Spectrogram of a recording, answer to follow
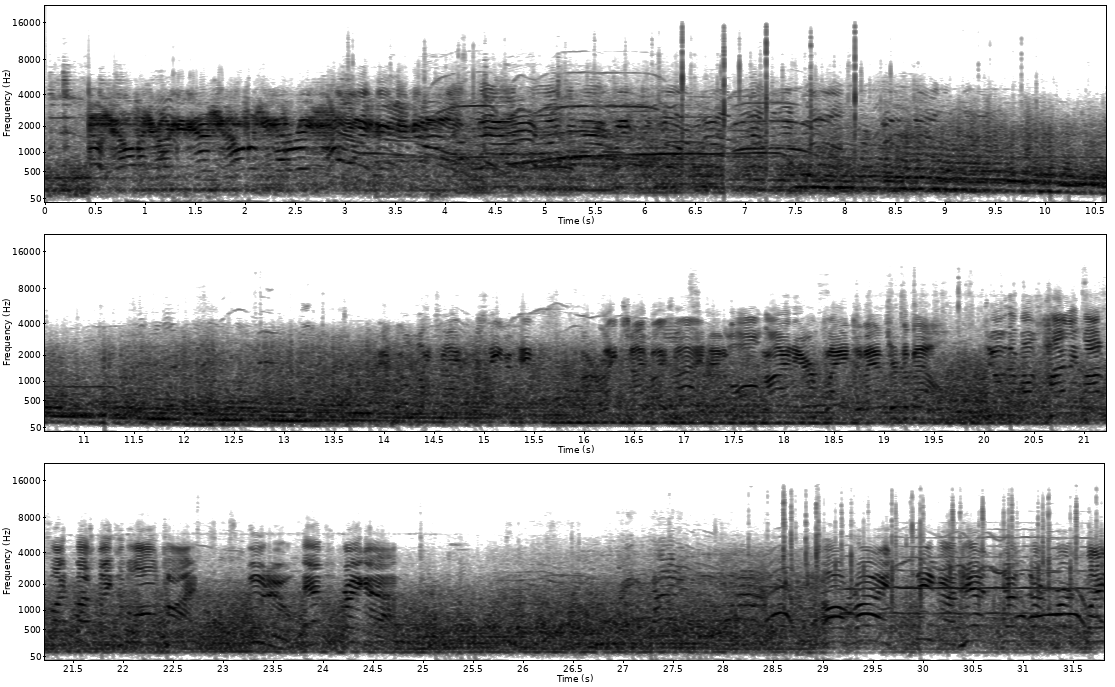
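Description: Unlimited-class piston-engine racing warbirds flying past at race power, their engine note dropping steeply in pitch as they go by, then a steady low drone of engines.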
